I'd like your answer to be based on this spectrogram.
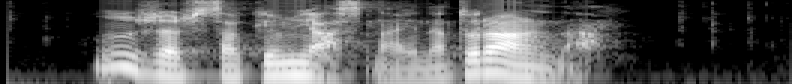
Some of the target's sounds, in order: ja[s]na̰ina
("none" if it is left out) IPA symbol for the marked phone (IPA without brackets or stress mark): s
